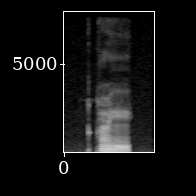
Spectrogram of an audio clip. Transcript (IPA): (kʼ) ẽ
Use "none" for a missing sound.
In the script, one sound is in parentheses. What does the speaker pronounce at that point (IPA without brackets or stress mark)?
q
